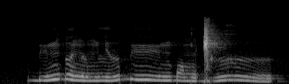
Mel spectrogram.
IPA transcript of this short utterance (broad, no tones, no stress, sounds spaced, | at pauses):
ɓ y m ɠ ɵ n ɯ m lʲ ɯ ɓ yː m ɓ ɔ m ɡ͡ǁ ɯ ɣ ɯː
